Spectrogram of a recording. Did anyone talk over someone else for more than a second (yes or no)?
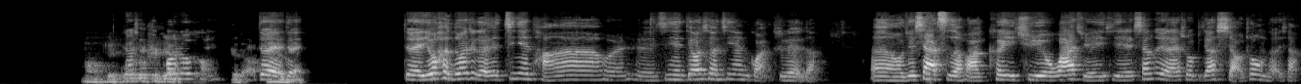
yes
